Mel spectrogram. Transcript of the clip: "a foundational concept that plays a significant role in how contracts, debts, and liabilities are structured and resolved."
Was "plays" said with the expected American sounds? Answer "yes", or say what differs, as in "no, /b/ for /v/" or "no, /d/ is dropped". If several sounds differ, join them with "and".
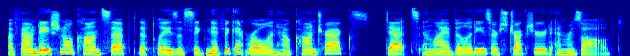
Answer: yes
